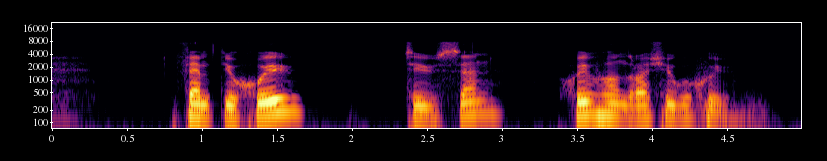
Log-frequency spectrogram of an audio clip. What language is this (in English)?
Swedish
